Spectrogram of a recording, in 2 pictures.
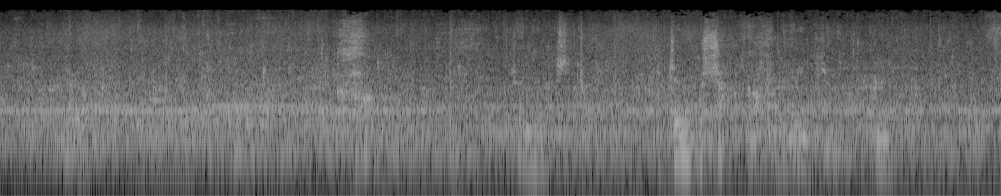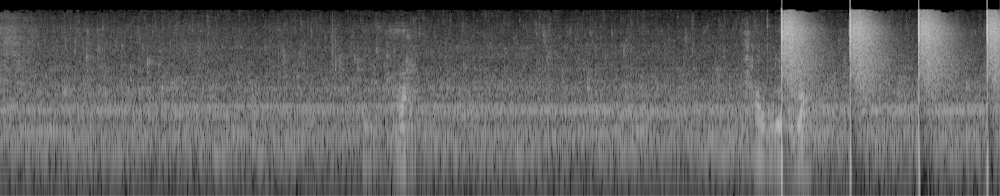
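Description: Steady room hiss and hum, then four sharp snapping cracks near the end: pulses of a Q-switched Nd:YAG laser used for tattoo removal.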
